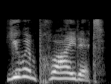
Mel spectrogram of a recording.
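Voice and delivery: high, loud yell that cuts in. Acted. Husband yells over his wife, cutting her off. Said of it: "he yells, cutting me off".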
